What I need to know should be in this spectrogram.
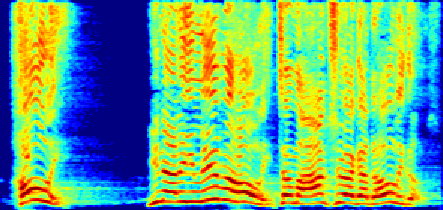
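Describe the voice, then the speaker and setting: The speaker keeps a moderate pace with ordinary pitch variation, and audible room echo surrounds the voice. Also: man. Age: 50s. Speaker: pastor. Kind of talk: sermon; fervent call-and-response preaching, hammering rhetorical questions at the congregation. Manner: conversational and colloquial, prompting audience replies; rising, insistent cadence with repeated phrases building intensity.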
